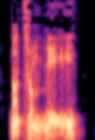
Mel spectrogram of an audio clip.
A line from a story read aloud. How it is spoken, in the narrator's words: the old man exclaimed sharply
